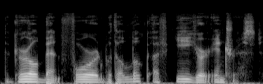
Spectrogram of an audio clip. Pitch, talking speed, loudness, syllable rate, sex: 110 Hz, 230 wpm, -20 LUFS, 5.7 syllables/s, male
